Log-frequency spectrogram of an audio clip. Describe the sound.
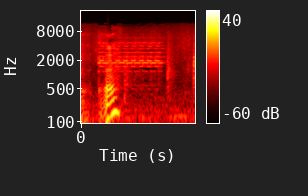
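A telephone rings with a steady, high electronic trill that continues throughout, clear, while a brief human voice is heard near the start.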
